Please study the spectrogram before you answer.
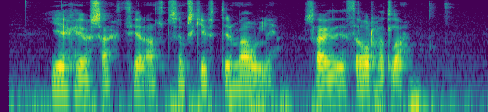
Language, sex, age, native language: Icelandic, male, 30-39, Icelandic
